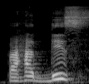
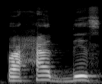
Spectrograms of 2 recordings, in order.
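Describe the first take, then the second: First: The word ends with a plain 's' sound. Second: The word ends with a soft 'th' sound. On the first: The speaker calls it wrong. "ফাহাদ্দিস বললে সিন হয়ে যাবে" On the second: The speaker calls it right. "এটা সা"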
